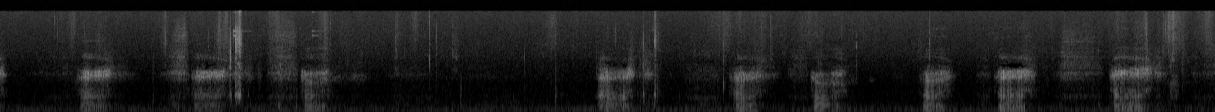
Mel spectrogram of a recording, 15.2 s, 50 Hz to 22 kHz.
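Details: Badger, a 9-week-old Great Pyrenees puppy, plays with a toy dog indoors, giving short rough growls in bursts roughly every one to two seconds, with quiet pauses between and a small room's hush behind.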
